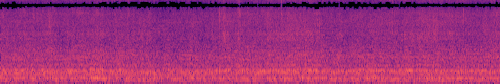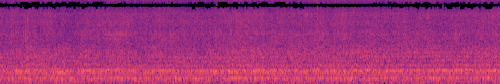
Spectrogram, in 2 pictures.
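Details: Honey bees being raised by a beekeeper, a steady, dense colony hum with low droning bands and a continuous buzzy texture throughout, no other clear sounds.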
